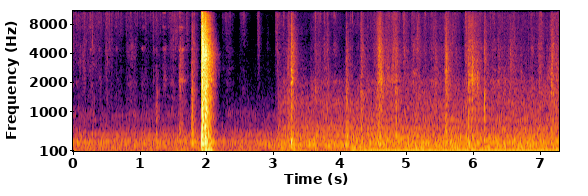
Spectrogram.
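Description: A single sharp knock about two seconds in, with a few faint clicks of handling and a low steady hum after it.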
